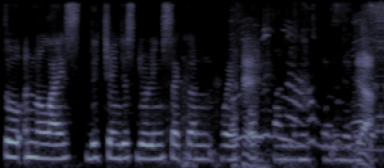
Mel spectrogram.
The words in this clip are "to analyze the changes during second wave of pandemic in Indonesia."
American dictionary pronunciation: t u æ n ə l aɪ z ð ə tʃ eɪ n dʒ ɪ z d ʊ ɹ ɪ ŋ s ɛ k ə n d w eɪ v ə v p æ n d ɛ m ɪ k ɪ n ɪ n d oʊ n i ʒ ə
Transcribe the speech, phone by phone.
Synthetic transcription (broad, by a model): t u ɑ n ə l aɪ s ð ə tʃ eɪ n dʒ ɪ s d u ɹ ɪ ŋ s ɛ k ə n d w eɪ f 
